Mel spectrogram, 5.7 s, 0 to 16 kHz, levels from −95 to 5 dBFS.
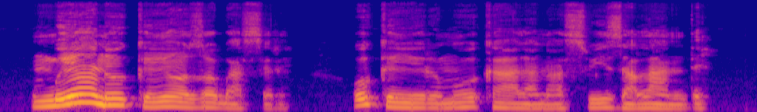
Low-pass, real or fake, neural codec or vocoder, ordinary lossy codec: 14.4 kHz; fake; vocoder, 44.1 kHz, 128 mel bands every 256 samples, BigVGAN v2; none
